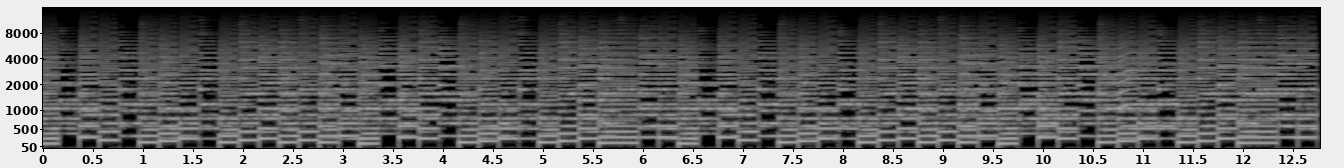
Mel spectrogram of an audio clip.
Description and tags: Simple Melody Retro Loop 01
asian, loop, melody, retro, simple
